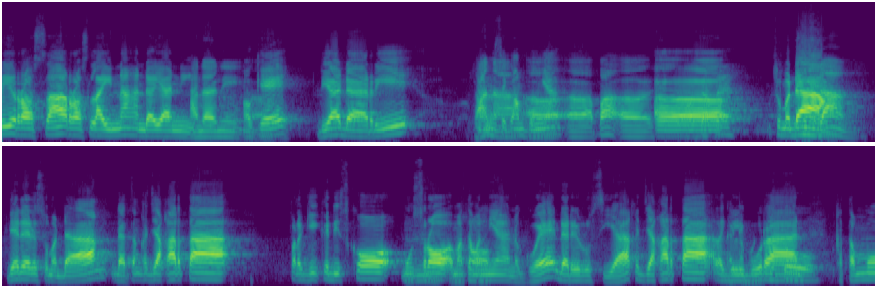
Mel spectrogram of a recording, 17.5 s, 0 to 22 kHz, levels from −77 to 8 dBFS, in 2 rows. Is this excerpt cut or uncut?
uncut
